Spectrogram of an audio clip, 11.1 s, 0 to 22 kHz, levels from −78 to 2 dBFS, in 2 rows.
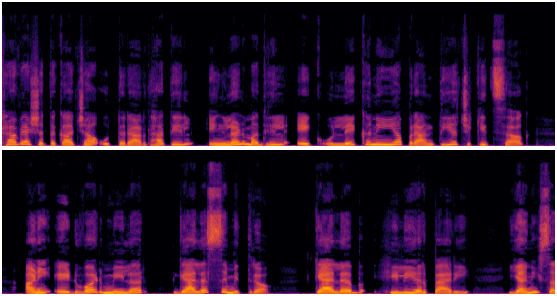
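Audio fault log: Throughout, low-bitrate audio saved at a high bitrate: the speech still carries the artefacts of an earlier compression even though the file sits at a generous rate, with nothing above 20.2 kHz. The likely cause is an earlier low-rate encode, consistent with HE-AAC around 48 kbit/s, later re-saved as MP3 near 311 kbit/s. The larger second encode cannot restore detail the first one discarded, so its artefacts pass straight through.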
